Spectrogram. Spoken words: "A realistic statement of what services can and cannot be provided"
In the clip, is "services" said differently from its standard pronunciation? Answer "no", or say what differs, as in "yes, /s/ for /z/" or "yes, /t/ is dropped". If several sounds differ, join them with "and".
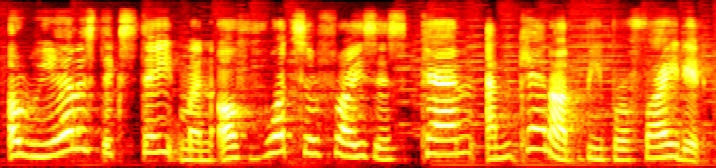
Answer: yes, /f/ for /v/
